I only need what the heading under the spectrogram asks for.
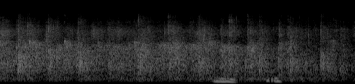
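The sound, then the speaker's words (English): A church crowd applauds the band steadily, the dense clapping holding at an even, fairly loud level for the whole stretch, with a couple of brief low vocal sounds briefly showing through midway. “I think we should show our appreciation to these guys by giving them a lot of clap.”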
